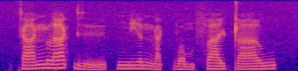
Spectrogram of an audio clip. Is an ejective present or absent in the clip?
absent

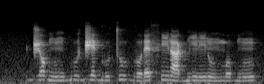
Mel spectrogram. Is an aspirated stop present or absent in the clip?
absent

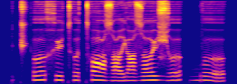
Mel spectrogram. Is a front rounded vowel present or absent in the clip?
present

